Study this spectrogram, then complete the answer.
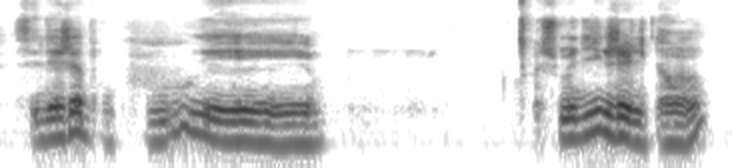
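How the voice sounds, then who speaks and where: A man speaks with a somewhat breathy voice. His pitch is medium and varies in an ordinary way. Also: dry, close sound with no echo. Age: 30s. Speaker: vlogger. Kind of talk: casual vlog monologue. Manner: repetitive, hesitant with fillers.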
